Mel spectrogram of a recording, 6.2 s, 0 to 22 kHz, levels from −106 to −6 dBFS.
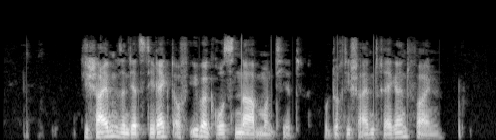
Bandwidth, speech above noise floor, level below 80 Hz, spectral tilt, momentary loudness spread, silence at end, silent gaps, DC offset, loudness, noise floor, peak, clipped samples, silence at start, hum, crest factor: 7.6 kHz; 49 dB; -56 dBFS; -6 dB/octave; 18 LU; 0.7 s; none; under 0.1%; -20 LUFS; -68 dBFS; -2 dBFS; under 0.1%; 1.05 s; none; 20 dB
